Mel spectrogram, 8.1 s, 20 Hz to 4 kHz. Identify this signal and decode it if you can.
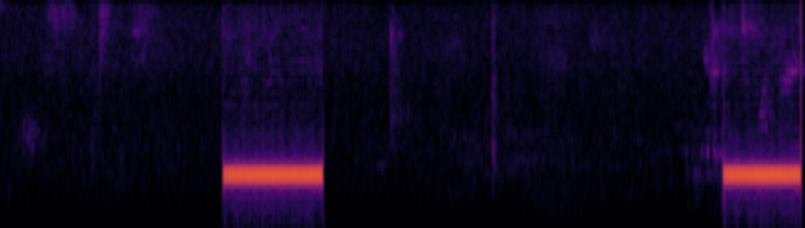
Ringback tone (Europe, 425 Hz).
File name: out- -2003- - - .891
